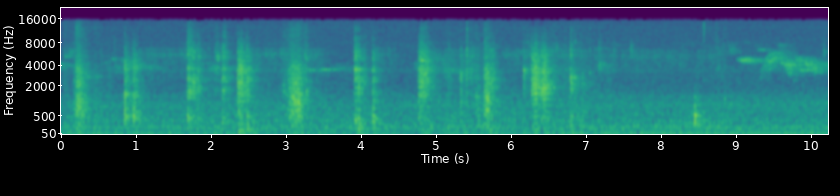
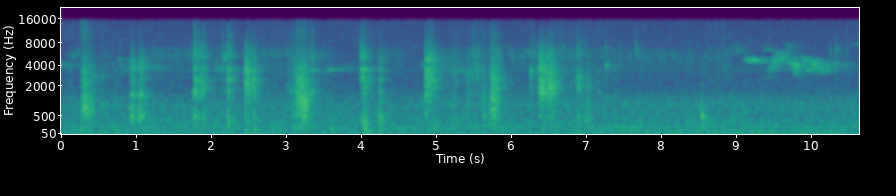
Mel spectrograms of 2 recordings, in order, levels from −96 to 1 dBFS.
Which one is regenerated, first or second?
first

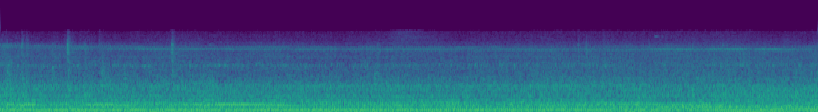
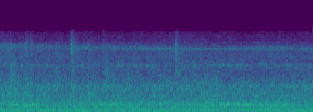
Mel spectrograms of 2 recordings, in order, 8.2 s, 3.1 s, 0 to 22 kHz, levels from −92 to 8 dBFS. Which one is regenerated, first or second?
second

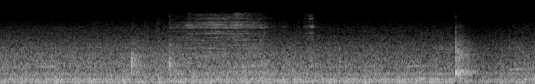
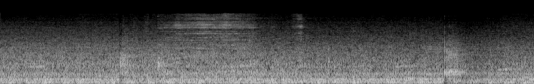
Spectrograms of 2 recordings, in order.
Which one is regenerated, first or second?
second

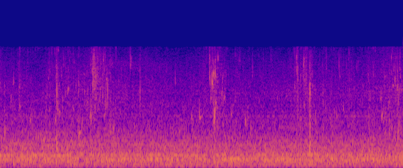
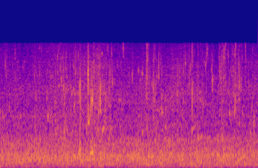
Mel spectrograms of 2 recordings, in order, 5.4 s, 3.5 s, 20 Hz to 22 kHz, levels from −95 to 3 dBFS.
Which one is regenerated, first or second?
second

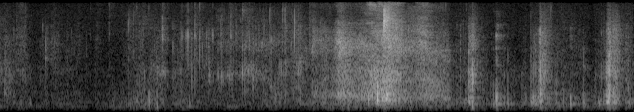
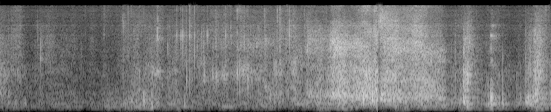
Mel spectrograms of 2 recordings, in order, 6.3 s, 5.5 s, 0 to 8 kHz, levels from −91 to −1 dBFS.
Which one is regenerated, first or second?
second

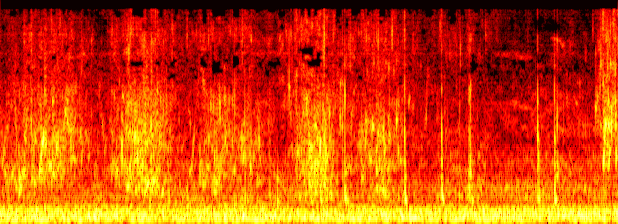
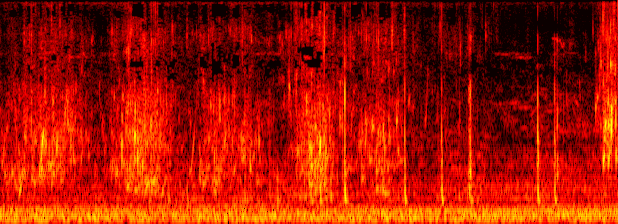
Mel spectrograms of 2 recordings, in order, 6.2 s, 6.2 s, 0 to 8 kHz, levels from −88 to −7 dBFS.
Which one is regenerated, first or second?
first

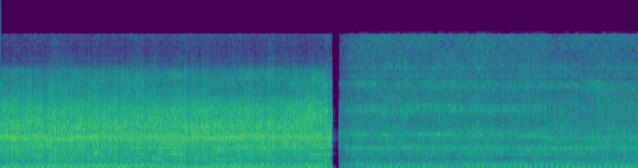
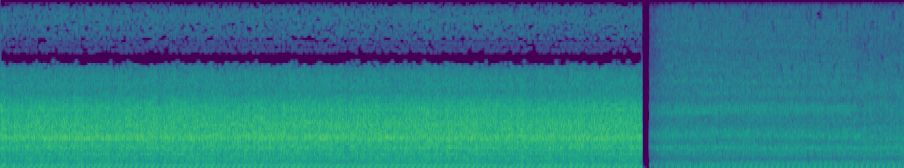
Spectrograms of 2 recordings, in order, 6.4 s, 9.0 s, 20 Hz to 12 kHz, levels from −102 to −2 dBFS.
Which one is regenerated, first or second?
first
